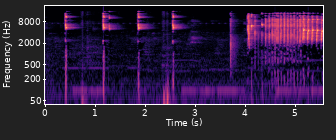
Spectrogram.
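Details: Fighter-type lovebird: a few sharp, separate high chirps, then a fast buzzy trill of rapid repeated notes in the last couple of seconds.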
